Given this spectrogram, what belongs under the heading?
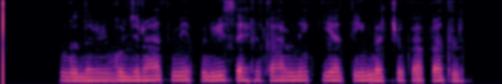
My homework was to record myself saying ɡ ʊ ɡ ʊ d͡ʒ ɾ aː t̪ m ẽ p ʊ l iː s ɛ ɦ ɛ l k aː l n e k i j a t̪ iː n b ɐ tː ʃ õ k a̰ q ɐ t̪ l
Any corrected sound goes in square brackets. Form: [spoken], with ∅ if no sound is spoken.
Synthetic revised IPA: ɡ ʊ ɡ ʊ d͡ʒ ɾ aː t̪ m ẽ p ʊ l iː s ɛ ɦ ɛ l k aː [ɾ] n e k i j a t̪ iː n b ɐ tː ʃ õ k a̰ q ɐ t̪ l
